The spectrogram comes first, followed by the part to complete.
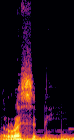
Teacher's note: The stress is on the first syllable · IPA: /ˈrɛsɪpi/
